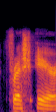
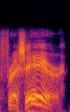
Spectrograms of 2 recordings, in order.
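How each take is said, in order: First: The pitch rises slightly on the last word. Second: The pitch jumps high on the last word. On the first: The speaker calls it right. "this one I'm I'm going slightly up" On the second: The speaker calls it wrong. "it's not way up like that"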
